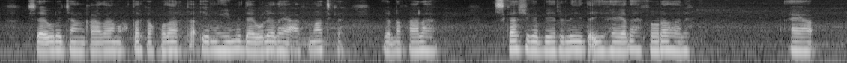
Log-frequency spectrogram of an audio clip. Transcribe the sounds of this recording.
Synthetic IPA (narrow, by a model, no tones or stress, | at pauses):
sɪɛjʊlɐt͡ʃaːɴqɑːðaːnwɑħt̪ʰɐrkʰɐnqʊðaːrt̪ʰɐ̰ʔijɔmʊɦiːmɐd̪ɐɛjulɛːðɐɦɛjʕɑːfɪmaːd̪kʰɐ | ijɞɖɑqɑːlɐɦɐ | ɪskʰaːʃɪɣɐbɛːɾɐlɛjd̪ɐ̰ijɞɦɛjɐðɐɦɐkʰɛwɾɐðɐlɛ | ɐjaː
